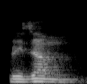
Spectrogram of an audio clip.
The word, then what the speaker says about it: resume: So the two pronunciation, resume is receiving, resume is a verb that means to start something again. So resume and resume.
